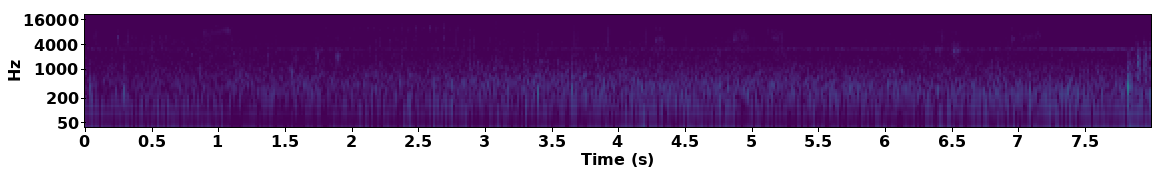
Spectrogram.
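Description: Footsteps patter softly over grass.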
